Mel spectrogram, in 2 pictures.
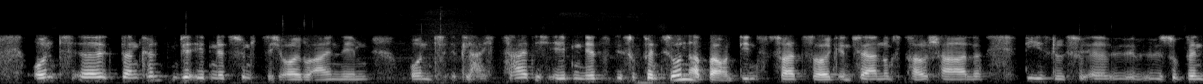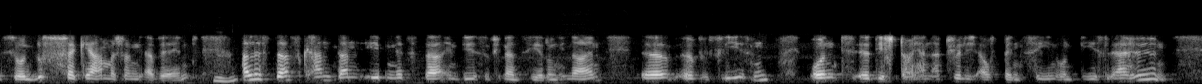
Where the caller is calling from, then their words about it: Frankfurt, Hesse, Germany; ich bin eben jetzt aus Frankfurt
